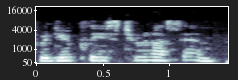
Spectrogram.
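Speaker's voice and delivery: usual speaking voice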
